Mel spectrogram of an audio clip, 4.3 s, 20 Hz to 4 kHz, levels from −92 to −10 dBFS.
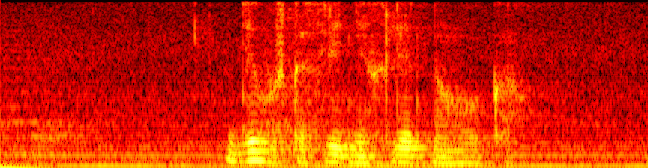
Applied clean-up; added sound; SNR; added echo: none; none; none; none.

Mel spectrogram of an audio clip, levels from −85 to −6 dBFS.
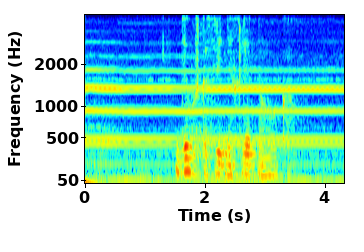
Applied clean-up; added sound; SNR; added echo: none; Wind instrument, woodwind instrument; 1 dB; none.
